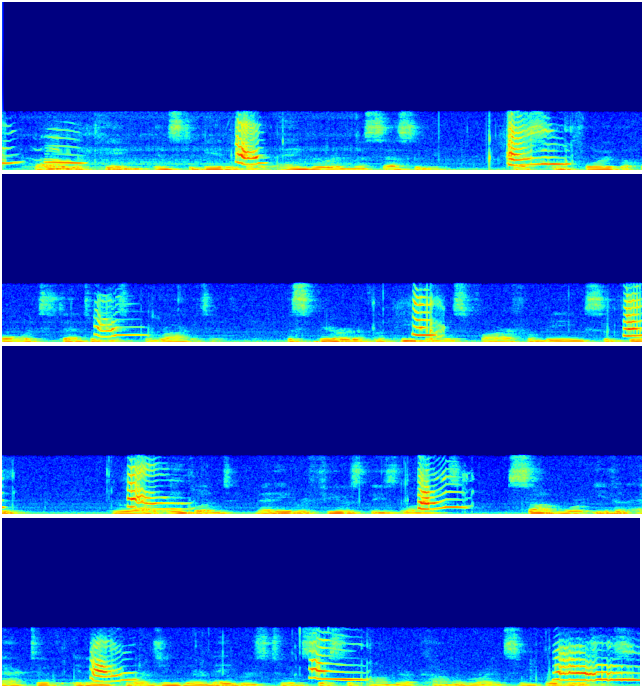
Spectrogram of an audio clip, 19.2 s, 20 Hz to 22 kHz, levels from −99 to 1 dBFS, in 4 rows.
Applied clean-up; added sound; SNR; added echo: none; Cat; -2 dB; reverberation time 0.3 s.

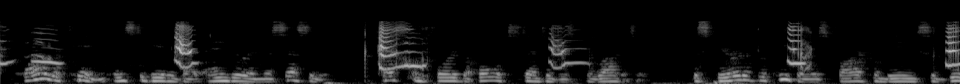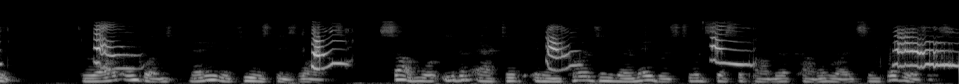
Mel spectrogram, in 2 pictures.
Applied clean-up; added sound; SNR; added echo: classical method WPE with log-MMSE.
